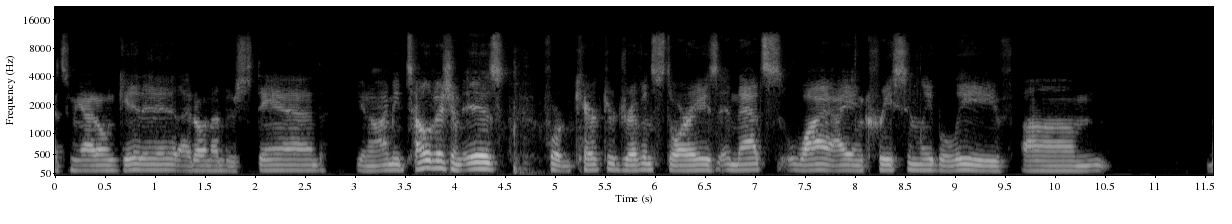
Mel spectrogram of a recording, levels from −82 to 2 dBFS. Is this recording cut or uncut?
cut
